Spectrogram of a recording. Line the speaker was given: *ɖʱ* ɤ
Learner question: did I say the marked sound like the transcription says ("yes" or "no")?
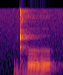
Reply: yes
